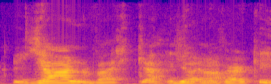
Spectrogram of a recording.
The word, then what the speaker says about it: Jernverket: But you have a podcast that's quite famous in the Norwegian scene called like Jernverket, if I pronounce correctly. Jernverket, yeah.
